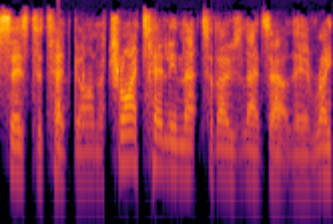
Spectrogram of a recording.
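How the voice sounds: Ordinary variation in pitch across a natural reading voice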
